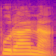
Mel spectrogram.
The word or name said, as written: puraanaa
